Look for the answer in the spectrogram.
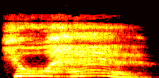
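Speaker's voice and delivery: high, horrified mother's shriek. A narrator's reading. Mother pointing at her husband's hair, shrieking. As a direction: shriek it high as a shocked wife. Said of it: "the mother was shrieking".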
